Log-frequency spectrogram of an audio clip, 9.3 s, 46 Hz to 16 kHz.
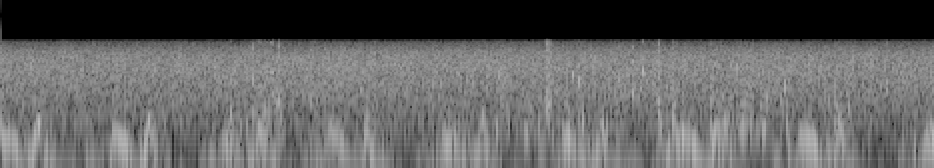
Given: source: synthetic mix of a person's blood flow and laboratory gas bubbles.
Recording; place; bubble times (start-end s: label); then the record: Doppler ultrasound of blood flow; precordium
2.21-2.85 s: bubbles
3.01-3.41 s: bubbles
3.45-3.52 s: bubbles
3.57-3.63 s: bubbles
4.92-5.15 s: bubbles
5.21-5.89 s: bubbles
6.00-6.89 s: bubbles
7.07-7.92 s: bubbles
8.27-8.52 s: bubbles
8.73-8.78 s: bubbles
8.84-8.91 s: bubbles
From the record:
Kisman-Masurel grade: 332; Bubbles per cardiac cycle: rolling drumbeat, 9 or more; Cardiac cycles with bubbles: 50 to 99%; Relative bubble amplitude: moderate (0.250 to 0.450); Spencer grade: 3 (all of the cardiac periods contain showers or single bubble signals, but not dominating or overriding the cardiac motion signals); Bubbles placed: anywhere in the cardiac cycle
